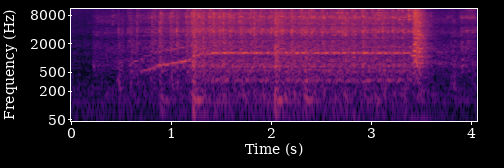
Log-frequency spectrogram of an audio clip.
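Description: A sewing machine runs a zigzag stitch on a dress, a fast steady mechanical chatter close by with a rising motor whine as it speeds up, and a few soft clunks between bursts.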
